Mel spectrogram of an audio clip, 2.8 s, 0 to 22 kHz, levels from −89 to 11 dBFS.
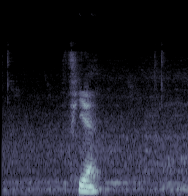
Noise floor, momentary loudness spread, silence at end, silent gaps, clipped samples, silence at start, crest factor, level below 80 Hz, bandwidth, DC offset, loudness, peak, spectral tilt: -47 dBFS; 27 LU; 0.05 s; none; under 0.1%; 1.05 s; 20 dB; -56 dBFS; 7.4 kHz; under 0.1%; -18 LUFS; -2 dBFS; -8.5 dB/octave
